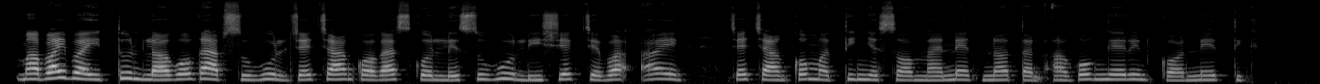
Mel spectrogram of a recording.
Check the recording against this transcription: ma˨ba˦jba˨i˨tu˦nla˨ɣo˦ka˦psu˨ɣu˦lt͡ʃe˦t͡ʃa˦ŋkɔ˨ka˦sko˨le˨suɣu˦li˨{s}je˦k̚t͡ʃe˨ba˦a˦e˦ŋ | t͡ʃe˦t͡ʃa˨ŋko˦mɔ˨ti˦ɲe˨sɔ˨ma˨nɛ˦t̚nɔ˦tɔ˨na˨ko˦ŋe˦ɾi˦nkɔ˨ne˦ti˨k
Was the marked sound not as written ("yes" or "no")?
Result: yes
